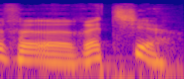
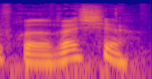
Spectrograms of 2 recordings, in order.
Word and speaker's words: Fredericia: Han sagde Fredericia, og du siger Fredericia. Og så er der den tredje udtaleform, Fredericia.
